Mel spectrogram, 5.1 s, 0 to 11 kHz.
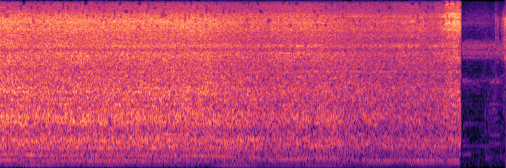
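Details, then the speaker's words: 1983 Toyota Hilux 18R engine after timing chain replacement (old chain was rattling badly), first start after rebuild with oil and water filled: runs steady and smooth, no rattle or slap, then shuts off; normal idle. "after 3 days of wrenching on this thing we've gone to pretty much complete now she runs smooth everything's in there so yeah can't be happier than that"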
